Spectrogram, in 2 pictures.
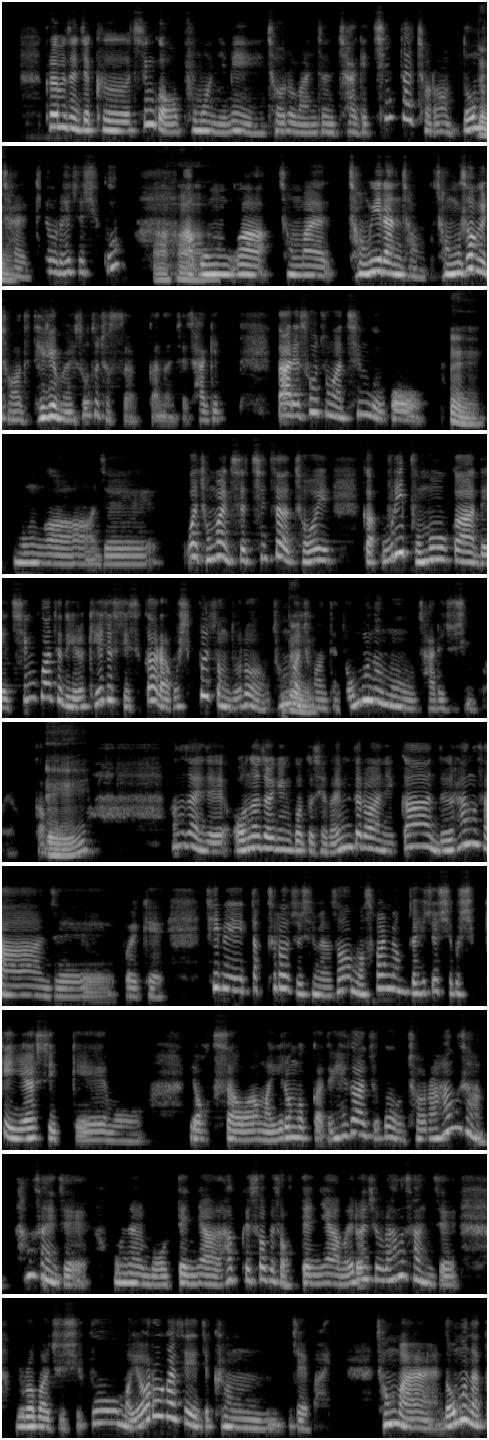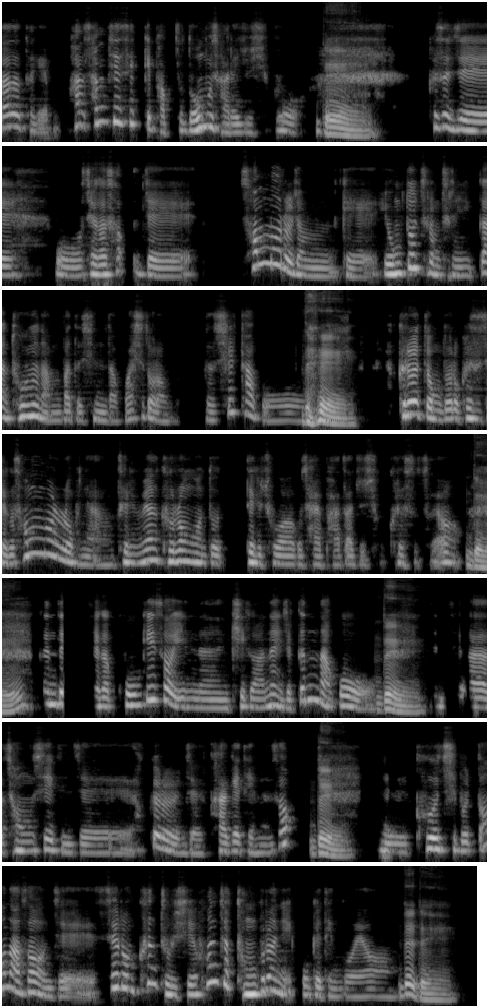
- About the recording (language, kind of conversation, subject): Korean, advice, 변화로 인한 상실감을 기회로 바꾸기 위해 어떻게 시작하면 좋을까요?
- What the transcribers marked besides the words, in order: other background noise; laughing while speaking: "네"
